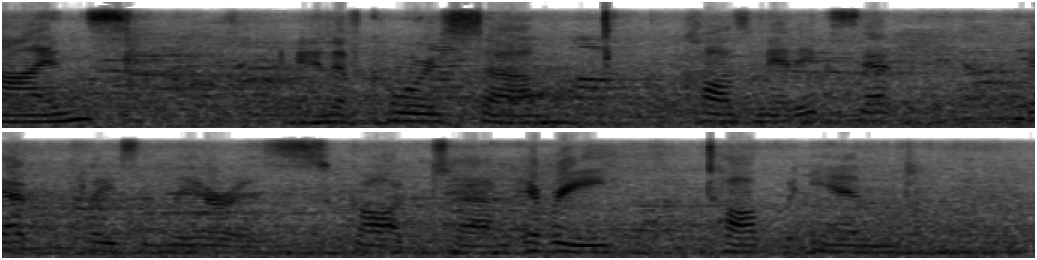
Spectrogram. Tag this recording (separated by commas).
Speech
